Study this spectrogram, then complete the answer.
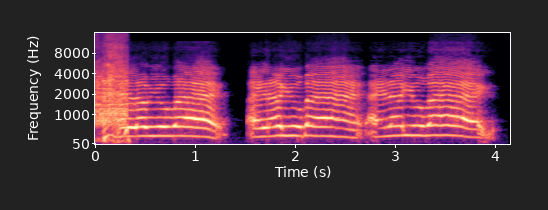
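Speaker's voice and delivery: high, slow mock Spanish accent.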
